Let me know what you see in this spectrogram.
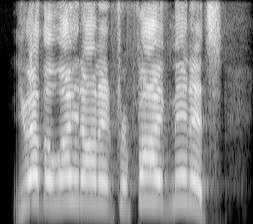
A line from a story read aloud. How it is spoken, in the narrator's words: shouted Algernon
